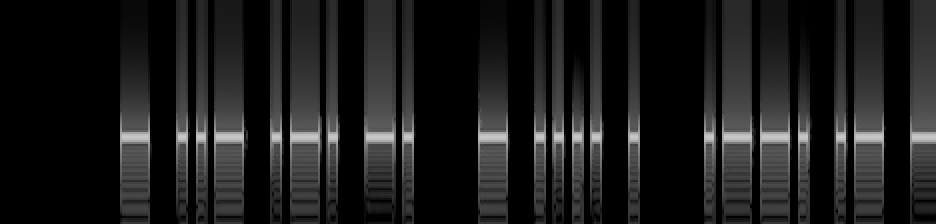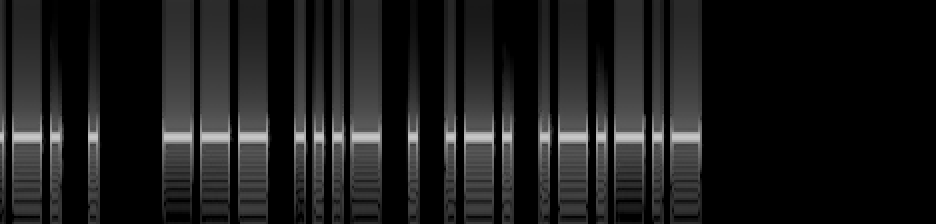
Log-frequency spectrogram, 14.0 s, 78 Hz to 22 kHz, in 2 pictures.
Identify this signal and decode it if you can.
Morse code, heard as a keyed tone, about 17 wpm, 700 Hz. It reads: TURN THE PAGE OVER.
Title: Sentences from Top 1000 Words - Review Part 1 - 17wpm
